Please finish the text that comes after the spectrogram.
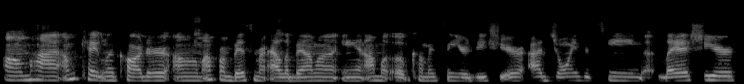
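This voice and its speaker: A woman's voice: fairly low pitch, little pitch movement, normal speed, few pauses, pushed and bright, dry recording. A young woman in her twenties, a college player, introducing herself in a shy way. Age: 20s. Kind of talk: casual self-introduction. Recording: dry, muffled audio.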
